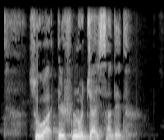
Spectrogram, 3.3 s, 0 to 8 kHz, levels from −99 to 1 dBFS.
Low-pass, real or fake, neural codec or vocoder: 7.2 kHz; real; none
